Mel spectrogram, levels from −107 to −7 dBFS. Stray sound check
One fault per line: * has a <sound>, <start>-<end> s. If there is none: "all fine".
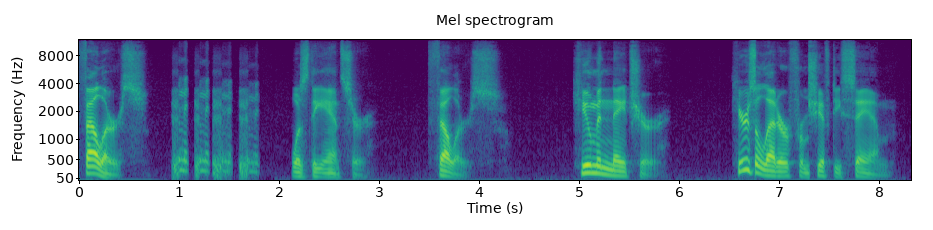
* has a laugh, 0.9-1.8 s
